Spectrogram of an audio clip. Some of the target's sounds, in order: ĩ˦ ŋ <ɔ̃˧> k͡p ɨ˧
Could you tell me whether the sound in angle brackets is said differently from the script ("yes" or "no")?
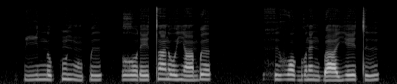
yes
